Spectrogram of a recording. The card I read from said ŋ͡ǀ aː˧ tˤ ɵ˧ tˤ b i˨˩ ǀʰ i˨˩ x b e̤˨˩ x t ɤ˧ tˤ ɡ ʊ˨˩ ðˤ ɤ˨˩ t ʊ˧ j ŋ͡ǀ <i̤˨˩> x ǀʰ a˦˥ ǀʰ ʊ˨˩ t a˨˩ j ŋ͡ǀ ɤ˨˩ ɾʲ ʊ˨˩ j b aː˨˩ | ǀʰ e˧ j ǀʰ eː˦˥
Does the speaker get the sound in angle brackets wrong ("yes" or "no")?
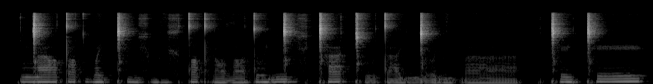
yes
